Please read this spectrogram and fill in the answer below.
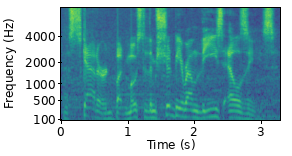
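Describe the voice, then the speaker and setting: A man's voice: mid-range voice, normal speed, background noise, lightly acted. An actor playing a dutiful army scout reporting to his captain in a game cutscene. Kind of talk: video game cutscene acting.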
